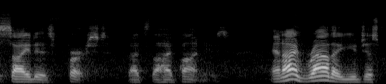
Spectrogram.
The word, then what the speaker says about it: hypotenuse: i never write a hypo 10 use i like to say it like that only because it spells that way hypotenuse the right way to say it is hypotenuse right so it's the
